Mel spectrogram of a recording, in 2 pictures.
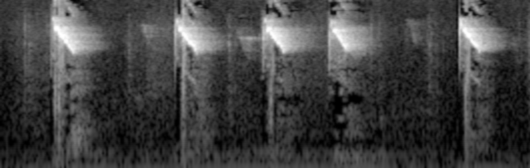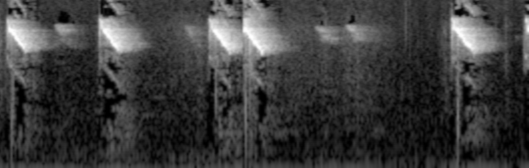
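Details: A female white-eye, used as a lure to provoke males into calling, gives short, high, down-slurred chips, about ten in ten seconds at an uneven pace, with clean silence between.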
